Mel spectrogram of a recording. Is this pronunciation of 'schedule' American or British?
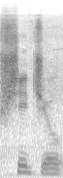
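British. It is said with a British pronunciation. "more a classic British"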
